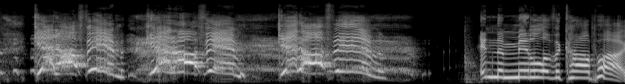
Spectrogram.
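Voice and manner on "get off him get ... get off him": put-on very high, shrill, drawn-out screaming. Retelling screaming at seagulls in a packed car park: imitating screaming at seagulls. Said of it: "I start screaming at one of the seagulls".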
